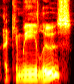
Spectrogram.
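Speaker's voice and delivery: ordinary delivery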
